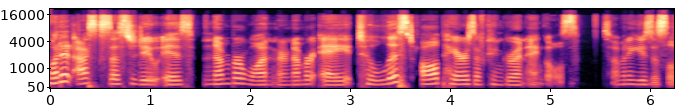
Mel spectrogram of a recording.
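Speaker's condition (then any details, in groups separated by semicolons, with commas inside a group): No condition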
